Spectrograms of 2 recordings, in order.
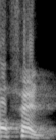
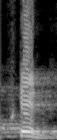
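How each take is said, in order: First: The t sound is left out entirely. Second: The t sound is pronounced in the middle. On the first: "टी silent होता है" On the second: "लिखा गया ऑफ्टेन"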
